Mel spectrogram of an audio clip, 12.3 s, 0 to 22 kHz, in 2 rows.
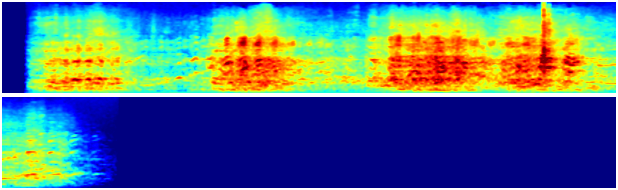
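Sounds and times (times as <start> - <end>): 
light entertainment audience laughing: 0.3 - 7.0.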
